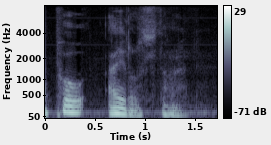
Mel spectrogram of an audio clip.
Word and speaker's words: Paul Adelstein: I'm looking at this man who act to pull idle Stein well pronounced I'm so impressed truly you see what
